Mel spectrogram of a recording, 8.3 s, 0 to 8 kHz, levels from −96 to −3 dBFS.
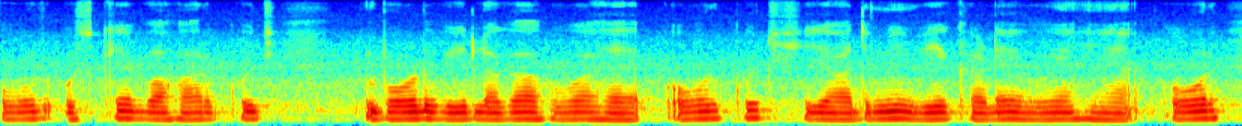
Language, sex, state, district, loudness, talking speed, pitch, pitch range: Hindi, male, Uttar Pradesh, Shamli, -15 LUFS, 125 wpm, 115 Hz, 110-120 Hz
